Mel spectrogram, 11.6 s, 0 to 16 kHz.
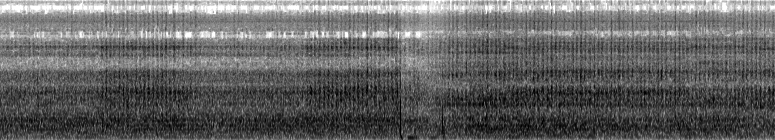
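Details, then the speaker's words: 2013 Mini Countryman 1.6 L petrol idling with a busy, loose rattle from the engine bay, customer complaint, traced to a worn belt tensioner; water pump and pulley also involved. "the engine had like a rattle noise and that was the customer complained that he heard like a rattling noise in the engine bay"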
